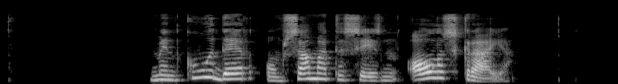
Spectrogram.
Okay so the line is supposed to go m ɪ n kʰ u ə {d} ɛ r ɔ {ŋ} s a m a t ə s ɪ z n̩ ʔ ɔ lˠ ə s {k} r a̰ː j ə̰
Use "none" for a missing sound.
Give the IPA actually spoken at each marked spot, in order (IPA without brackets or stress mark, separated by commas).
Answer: d, m, k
